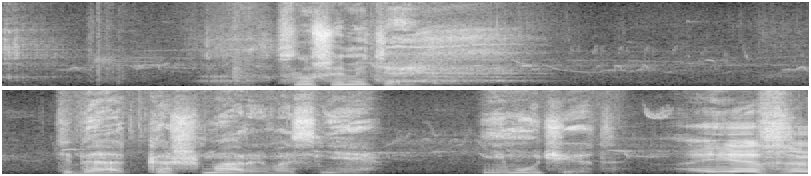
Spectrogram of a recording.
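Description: A man cries out loudly close by.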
